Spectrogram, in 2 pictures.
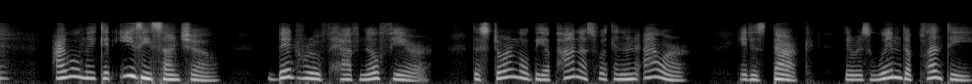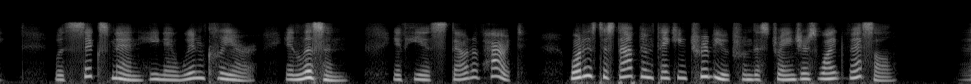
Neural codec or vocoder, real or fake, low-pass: codec, 16 kHz, about 1 kbps, DyCAST, with the encoder's durations; fake; 7.2 kHz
